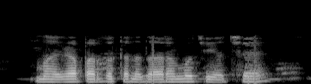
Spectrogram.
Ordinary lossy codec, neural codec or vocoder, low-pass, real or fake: AAC, 16 kbps; none; 7.2 kHz; real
